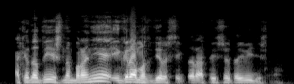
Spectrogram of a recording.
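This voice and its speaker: A man's very deep, low voice with a dark, mellow tone at a very fast pace, ordinary pitch variation, and a dry sound with no echo over a quiet background. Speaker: military instructor. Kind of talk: informal briefing at a whiteboard. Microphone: phone near.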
